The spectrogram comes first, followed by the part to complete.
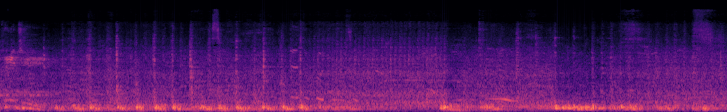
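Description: Music with a quick, driving percussive beat, played over the stadium PA, with voices mixed in.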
